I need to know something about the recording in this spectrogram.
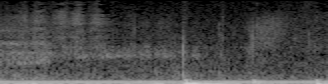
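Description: Faint scratching of a Wacom Cintiq stylus nib stroking across the pen display's screen while painting, with a few light taps.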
